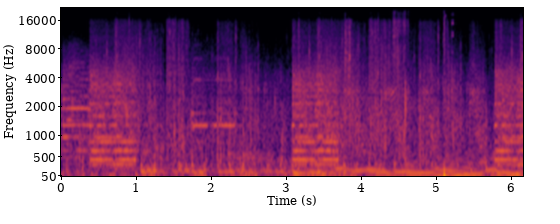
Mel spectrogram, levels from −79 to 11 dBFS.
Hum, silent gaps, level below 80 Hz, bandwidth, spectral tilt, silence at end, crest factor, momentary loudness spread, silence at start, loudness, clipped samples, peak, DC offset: none; none; -32 dBFS; over 20 kHz; -4.5 dB/octave; 0 s; 22 dB; 7 LU; 0 s; -25 LUFS; under 0.1%; -2 dBFS; under 0.1%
